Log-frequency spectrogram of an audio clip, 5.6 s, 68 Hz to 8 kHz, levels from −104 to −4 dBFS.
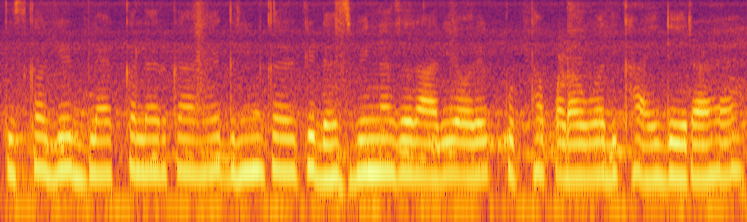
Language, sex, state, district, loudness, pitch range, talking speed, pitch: Hindi, male, Chhattisgarh, Raipur, -14 LUFS, 185-205 Hz, 245 wpm, 195 Hz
